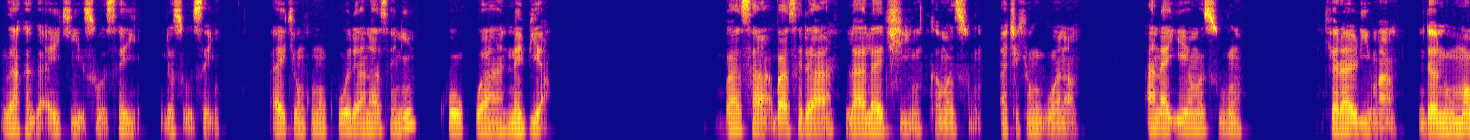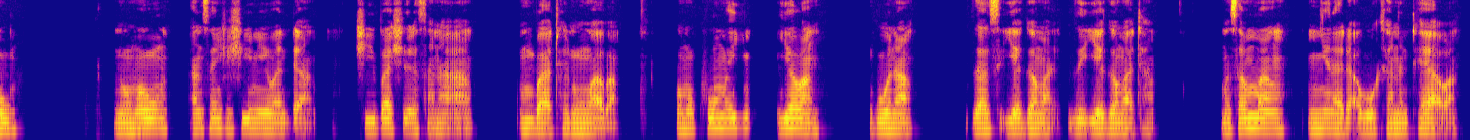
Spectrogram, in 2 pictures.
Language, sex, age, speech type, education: Hausa, male, 30-45, spontaneous, tertiary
